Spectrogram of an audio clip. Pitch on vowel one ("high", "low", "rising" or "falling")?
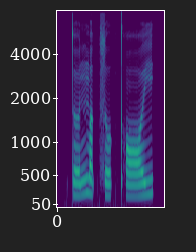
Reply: rising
